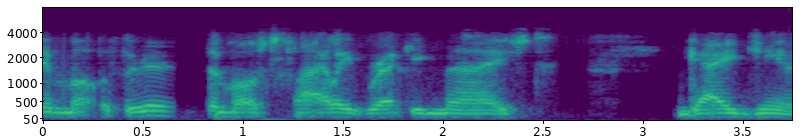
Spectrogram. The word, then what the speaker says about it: Gaijin: I know it's G-I-G-A-N-G-I-N, the top American or foreigner. – Oh, Gaijin. – Gaijin. Yeah, Gaijin.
